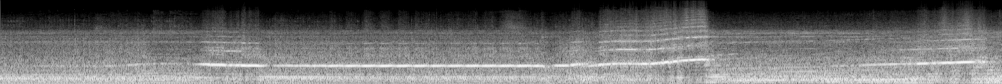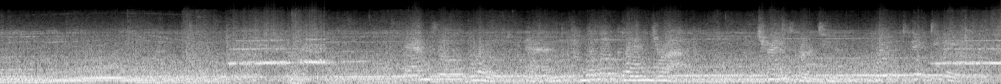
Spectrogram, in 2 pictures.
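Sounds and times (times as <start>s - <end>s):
low hum of diesel engine: 0.0s - 20.0s
high-pitched screech: 1.9s - 7.6s, 8.5s - 11.3s, 12.2s - 16.2s, 17.7s - 20.0s.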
